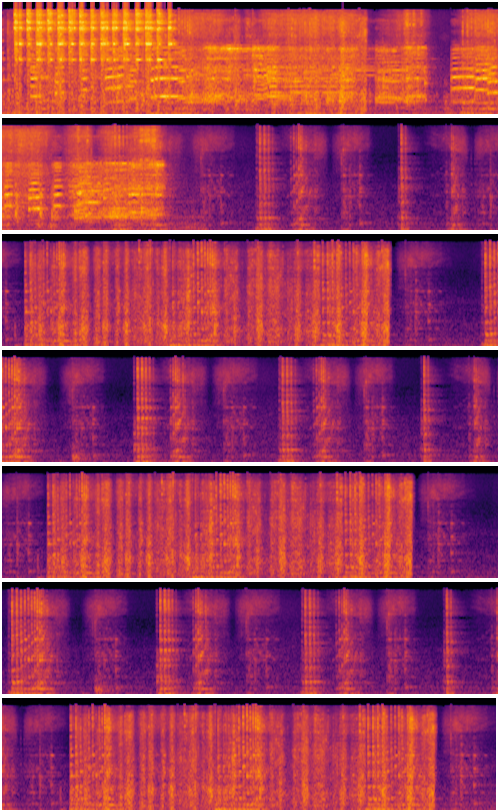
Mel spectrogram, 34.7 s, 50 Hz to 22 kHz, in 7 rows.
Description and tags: SoundScape GPSUK Shania,Esel,Brian 5W
galliard, soundscape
